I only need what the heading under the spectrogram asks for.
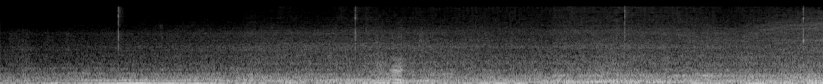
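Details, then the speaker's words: RX King New oil pump after restoration: spring restored to original after a KW (non-original) part was mixed in. Sharp little clicks every two to three seconds over a low hum; the pump gear now turns and clicks as it should, where before it gave no click. "Giginya juga sekarang main, kliknya juga sekarang keluar. Kalau tadi awalnya yang ini kliknya nggak keluar."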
